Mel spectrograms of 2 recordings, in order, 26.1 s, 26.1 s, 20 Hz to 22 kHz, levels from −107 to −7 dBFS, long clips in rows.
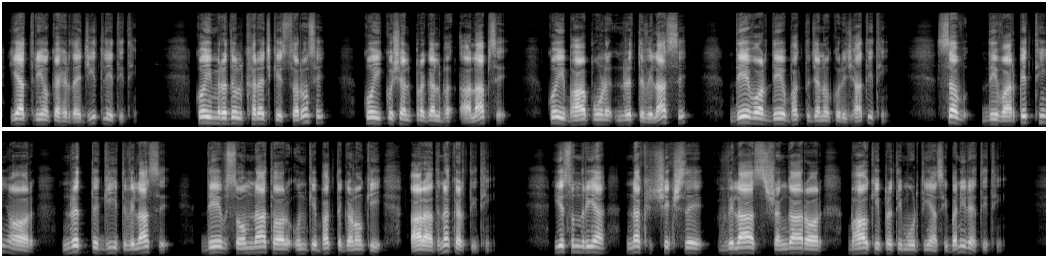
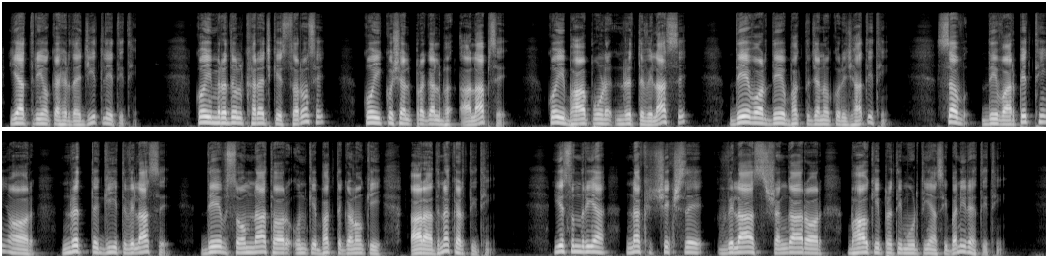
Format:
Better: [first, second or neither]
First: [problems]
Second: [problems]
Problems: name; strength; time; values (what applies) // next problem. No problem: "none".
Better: second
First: thin; very; fading below 350 Hz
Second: none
